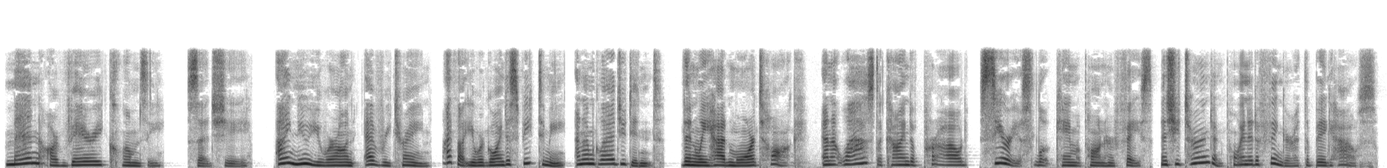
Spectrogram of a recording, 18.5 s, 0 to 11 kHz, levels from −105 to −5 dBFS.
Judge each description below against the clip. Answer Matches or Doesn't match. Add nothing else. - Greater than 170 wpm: Matches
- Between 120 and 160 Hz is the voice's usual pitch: Doesn't match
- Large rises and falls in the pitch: Matches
